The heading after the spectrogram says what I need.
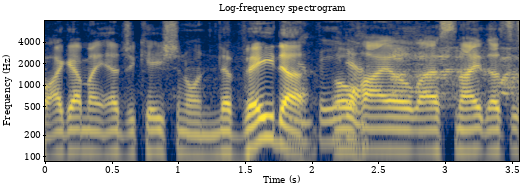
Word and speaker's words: Nevada: Don't call it Nevada. It's spelled like Nevada. I called it Nevada, and Jay Wolf made sure to tell me it is Nevada.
